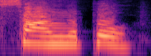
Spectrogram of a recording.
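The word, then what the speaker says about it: Tsangpo: Hinge रेखा या English में इसको कहते हैं इंडस सांगपो तसांगपो लिखा जाता है। जैसे सांगपो हम उच्चारण करते हैं। टी साइलेंट होता है।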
